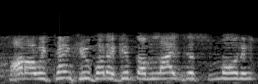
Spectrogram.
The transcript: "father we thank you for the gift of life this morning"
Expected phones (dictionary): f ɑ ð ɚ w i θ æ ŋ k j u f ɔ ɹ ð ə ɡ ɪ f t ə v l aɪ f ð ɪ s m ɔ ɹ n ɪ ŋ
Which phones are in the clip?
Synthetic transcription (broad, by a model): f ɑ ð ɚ w i θ æ ŋ k j u f ɔ ɹ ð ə ɡ ɪ f t ə v l aɪ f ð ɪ s m ɔ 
